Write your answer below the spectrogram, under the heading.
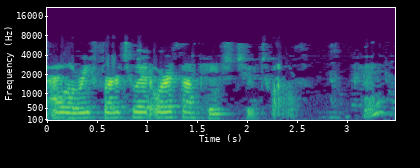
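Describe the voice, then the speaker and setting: Over noticeable background noise and audible room echo, a woman speaks at a fairly low pitch. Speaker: math teacher. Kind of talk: recorded lecture. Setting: pre-recorded web class.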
